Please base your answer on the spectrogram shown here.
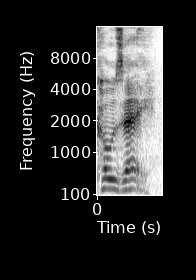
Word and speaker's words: Joses: So it's not Jesus. It's spelled like Jose. So also I'm going to say it, Jose.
